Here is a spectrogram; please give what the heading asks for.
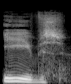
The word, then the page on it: eaves: British English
